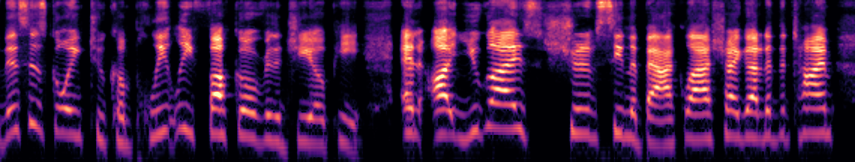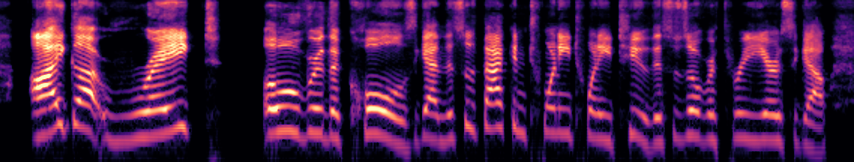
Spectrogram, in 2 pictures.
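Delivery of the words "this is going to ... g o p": imitated, put-on aggressive tone of voice. Retelling a past warning about the midterms: imitating own aggressive tone. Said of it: "I said it really aggressively".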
